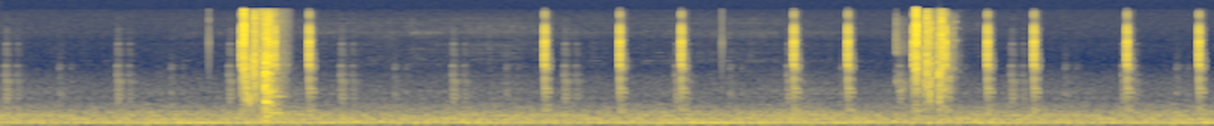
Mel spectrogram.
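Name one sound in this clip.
Soft menu clicks tick again and again as a selection moves down a list.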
